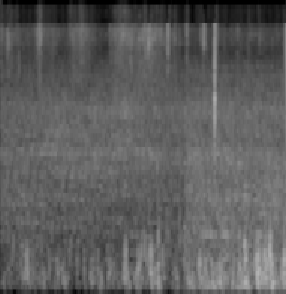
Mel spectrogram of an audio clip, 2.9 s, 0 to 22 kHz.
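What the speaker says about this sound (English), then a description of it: "nice 737-800 lining up here from Delta" Delta Boeing 737-800 jet lining up on the runway at LAX, a steady low engine rumble with wind buffeting, building slightly louder toward the end.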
